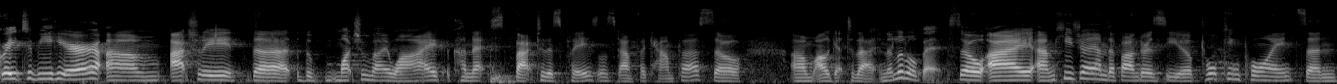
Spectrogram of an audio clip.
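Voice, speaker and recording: Hardly pausing at all, the speaker talks at a moderate pace with a Korean accent and lively intonation in a very clean recording with a silent background. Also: woman, medium pitch for a woman. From England, suburb of London (born in Korea, moved at eight). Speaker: tech founder and CEO. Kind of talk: panel discussion.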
